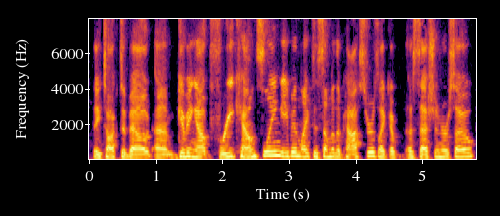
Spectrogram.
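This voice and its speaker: Middle-aged lady chatting thru a ministry training, mid pitch, dry sound, lots of ums. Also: normal speed, a little mellow, no echo. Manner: chatty, loose, frequent fillers. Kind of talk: casual training talk.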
